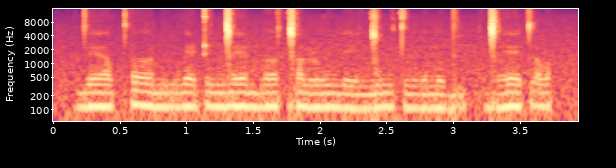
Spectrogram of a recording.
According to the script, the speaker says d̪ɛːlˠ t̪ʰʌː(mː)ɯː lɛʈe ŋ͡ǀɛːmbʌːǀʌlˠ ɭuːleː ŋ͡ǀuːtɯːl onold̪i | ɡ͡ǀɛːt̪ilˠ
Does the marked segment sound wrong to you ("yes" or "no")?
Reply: yes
